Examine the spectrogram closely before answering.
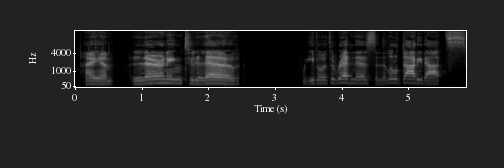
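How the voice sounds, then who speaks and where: In a very clean recording with a silent background, a woman with an American accent speaks at a moderate pace, her pitch fairly low with ordinary variation. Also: big swings in loudness. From US Midwest (Bedford, Iowa area). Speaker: podcast host. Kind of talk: casual monologue. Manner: loud; animated.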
